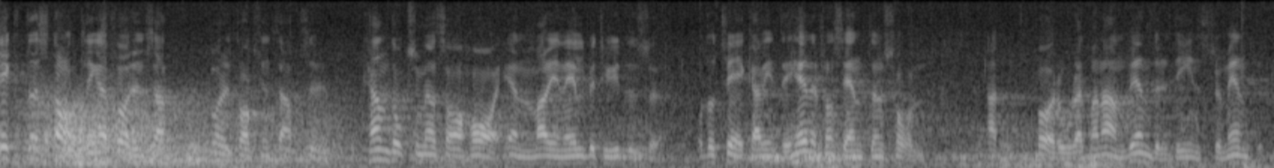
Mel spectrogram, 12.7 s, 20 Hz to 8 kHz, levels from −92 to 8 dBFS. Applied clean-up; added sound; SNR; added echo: none; Thunder / Rain; 2 dB; none.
